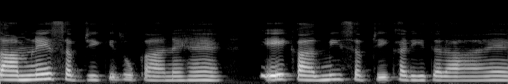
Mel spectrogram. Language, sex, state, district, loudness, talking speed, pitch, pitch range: Hindi, female, Delhi, New Delhi, -17 LUFS, 130 wpm, 200 Hz, 190-220 Hz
